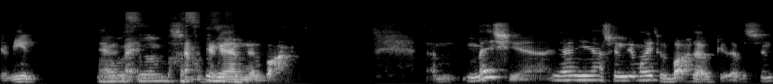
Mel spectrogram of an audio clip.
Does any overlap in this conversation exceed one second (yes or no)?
yes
